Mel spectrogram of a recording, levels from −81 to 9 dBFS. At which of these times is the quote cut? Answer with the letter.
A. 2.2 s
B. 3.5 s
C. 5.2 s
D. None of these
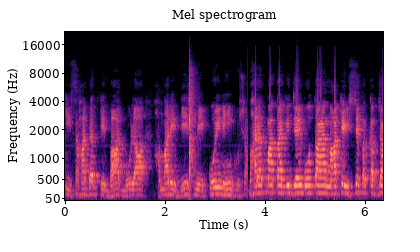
B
